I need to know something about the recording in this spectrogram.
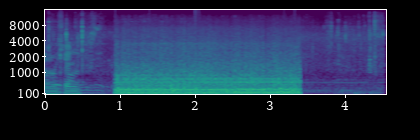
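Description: A boat motor roars steadily, then cuts off.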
